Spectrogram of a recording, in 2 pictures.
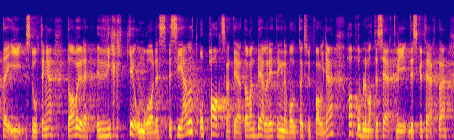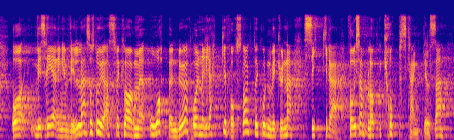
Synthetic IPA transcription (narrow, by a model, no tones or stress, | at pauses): əʔɪst̪uːʁt̪ʰɪŋːəd̪̥ɑʋɑɾjʊd̪ɛʋɪɾkəʔʊmɾoːd̪əspɛsɪɛlt̪ɔpʰɑʁsʁɛt̪ːɪheːt̪əɾɔɛnd̪eːlɑʋd̪ɪt̪ʰɪŋːənəʋɔlt̪ʰɛksʉːt̪ʋɑlɡəhɑɾpʰɾʊblɛmɑt̪ɪseːʁt̪ʋɪd̪ɪskʉt̪ʰeːʁt̪ə | ʔɔʋɪsʁɛjeːɾɪŋənʋɪlːəsɔst̪uːɾjʊʔɛsʋeːkʰlɑːɾmɛoːpənd̪øːɾɔɛnɾɛkːəfɔʁslɑːɡt̪ʰɪlkʰʊɖn̩ʋɪkʰʉnːəsɪkɾəfɔɾɛksɛmpəlɑt̪kʰɾɔpskʰɾɛŋkəlsə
